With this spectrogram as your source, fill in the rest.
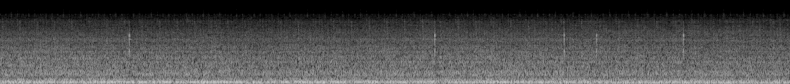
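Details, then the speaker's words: Jeep at idle after replacing brake booster check valve and grommet: steady even idle, low rumble, no whistle or hiss from brake side; old grommet was leaking air, vacuum now sealing, believed fixed. "Just like that, I believe it's fixed. Don't know what was wrong with this grommet. Looks fine to me, but air was getting out."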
